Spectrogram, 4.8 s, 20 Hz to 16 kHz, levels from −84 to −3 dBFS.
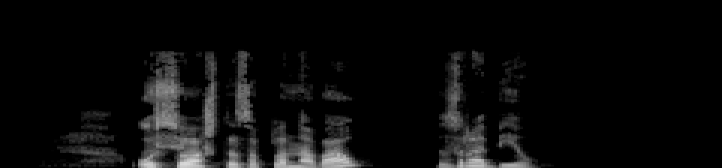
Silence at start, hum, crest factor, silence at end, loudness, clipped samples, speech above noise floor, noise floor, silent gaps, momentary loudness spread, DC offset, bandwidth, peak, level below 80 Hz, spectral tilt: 0.9 s; none; 22 dB; 1.3 s; -26 LUFS; under 0.1%; 63 dB; -88 dBFS; none; 16 LU; under 0.1%; 11.5 kHz; -6 dBFS; -86 dBFS; -4.5 dB/octave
